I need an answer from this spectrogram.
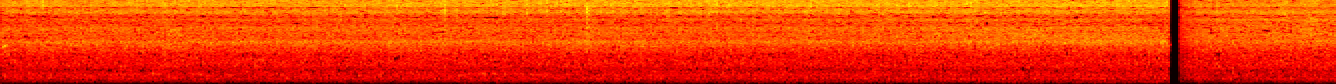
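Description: Heavy rain pouring onto a flooded road surface: a dense, steady hiss of falling water. It is broken once by a split-second gap near the end.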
